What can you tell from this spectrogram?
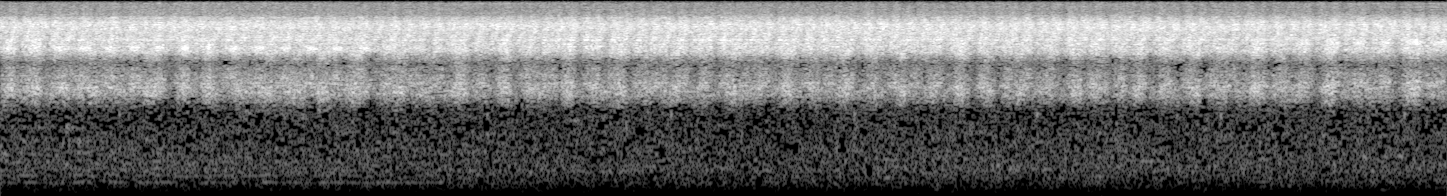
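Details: Cicadas in a long continuous chorus: a dense, steady high-pitched buzz with a fine rapid shimmer, unbroken and even in loudness throughout, with no other animals, voices or music.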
